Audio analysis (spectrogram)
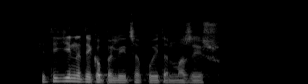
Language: Greek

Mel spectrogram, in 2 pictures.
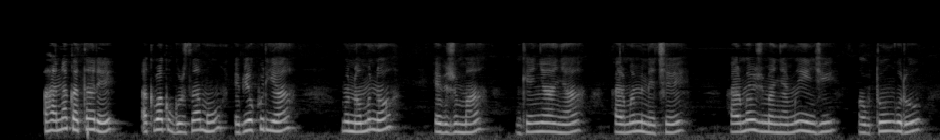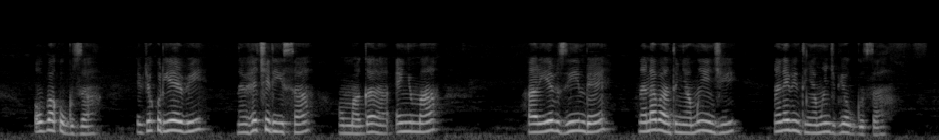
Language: Nyankole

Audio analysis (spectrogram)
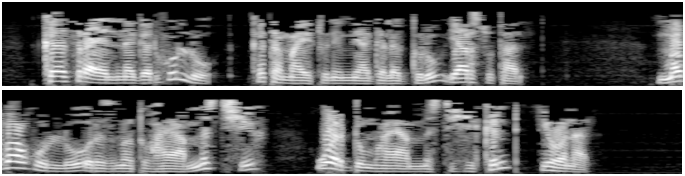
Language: Amharic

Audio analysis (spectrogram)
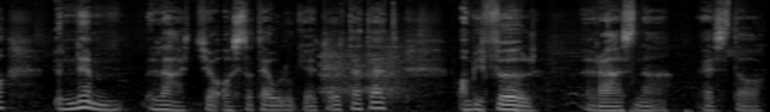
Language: Hungarian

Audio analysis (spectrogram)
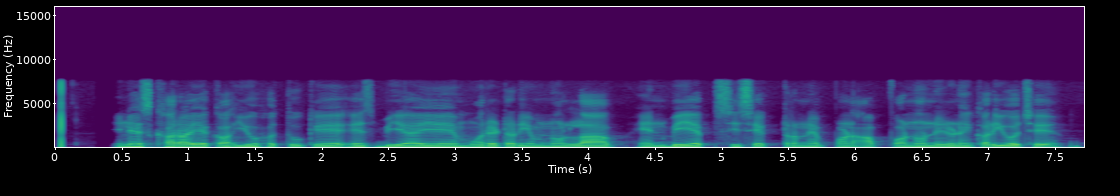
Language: Gujarati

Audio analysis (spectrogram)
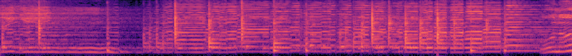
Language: Uzbek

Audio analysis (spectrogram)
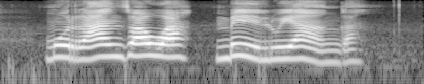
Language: Tsonga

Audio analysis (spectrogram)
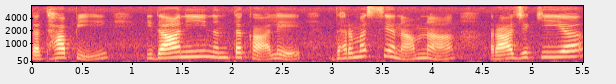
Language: Sanskrit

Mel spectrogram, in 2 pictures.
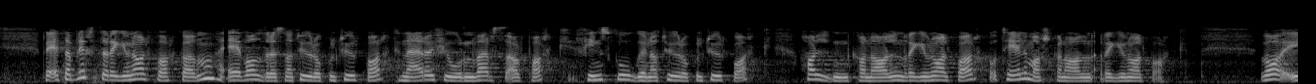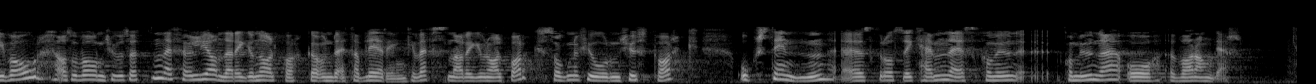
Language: Norwegian Nynorsk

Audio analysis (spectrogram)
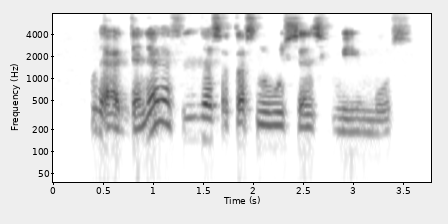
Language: Kabyle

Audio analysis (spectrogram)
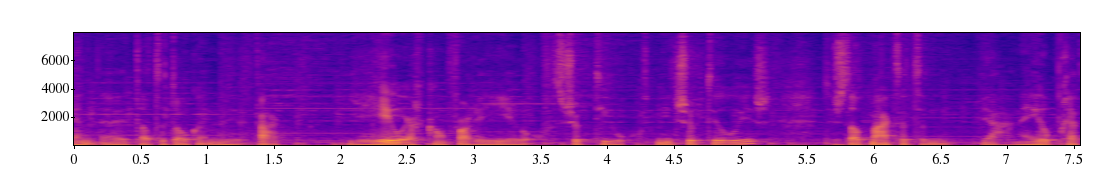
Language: Dutch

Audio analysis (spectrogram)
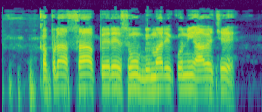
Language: Goaria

